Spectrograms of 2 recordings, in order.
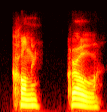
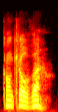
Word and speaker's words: Concrow: Eller ska man säga Concrove? Nej, det är, nog, det, det är nog rätt där som du uttalade med ett långt mellanrum mellan Con och Crow.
